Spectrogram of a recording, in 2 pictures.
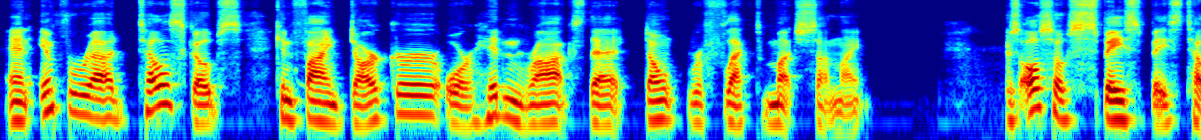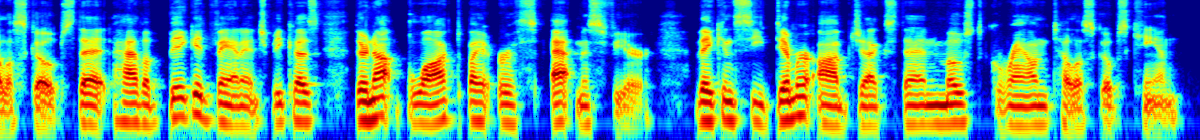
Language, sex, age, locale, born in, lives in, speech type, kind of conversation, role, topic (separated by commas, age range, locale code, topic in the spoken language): English, male, 30-34, en-US, United States, United States, read, expert-assistant, expert, What is the difference between a comet and an asteroid?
